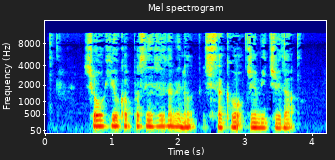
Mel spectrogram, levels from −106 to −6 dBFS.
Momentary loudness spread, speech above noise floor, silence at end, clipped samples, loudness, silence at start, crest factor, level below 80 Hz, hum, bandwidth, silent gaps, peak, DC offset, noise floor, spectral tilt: 5 LU; 34 dB; 0.4 s; under 0.1%; -25 LUFS; 0.6 s; 16 dB; -54 dBFS; none; 11.5 kHz; none; -10 dBFS; under 0.1%; -58 dBFS; -5.5 dB/octave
